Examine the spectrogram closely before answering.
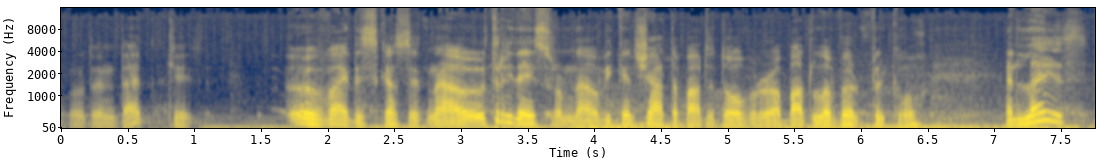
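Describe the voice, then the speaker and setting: A man's voice: mid-range voice, lively intonation, normal speed, dark tone, close to an everyday voice. A man playing a genteel, menacing aristocratic general in a radio drama, suave and theatrical as he savors his words. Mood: silky menace. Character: genteel, menacing male aristocrat general who hunts men.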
